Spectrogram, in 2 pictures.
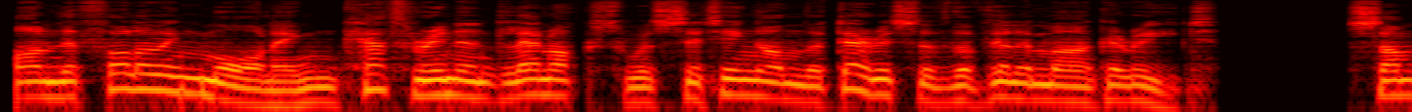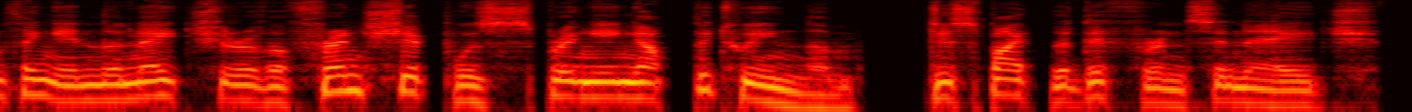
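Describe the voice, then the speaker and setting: A male audiobook narrator reads literary prose with a wide, animated pitch range. His voice sits at a middle pitch, in a dry recording slightly away from the mic. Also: brisk, no room sound, distant mic.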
